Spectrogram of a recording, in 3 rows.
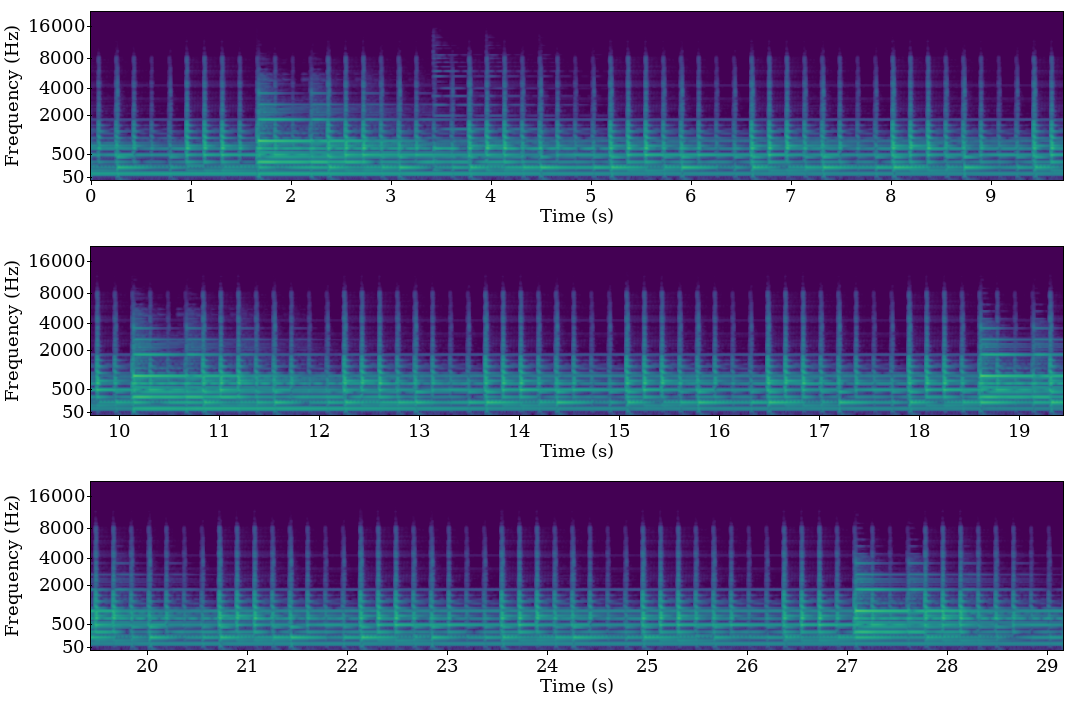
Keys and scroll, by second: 12.9-14.6 typing.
